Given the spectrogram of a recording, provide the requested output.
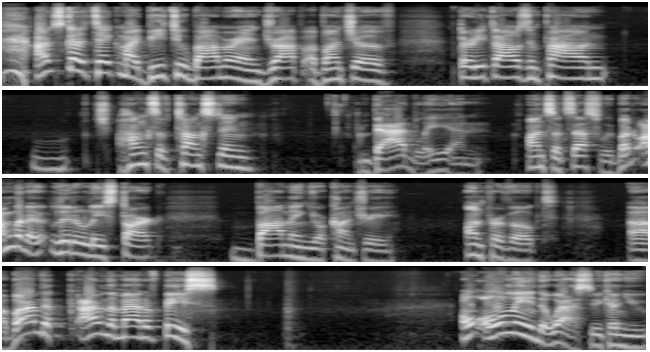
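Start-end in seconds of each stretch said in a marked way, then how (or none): none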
